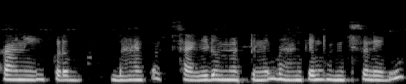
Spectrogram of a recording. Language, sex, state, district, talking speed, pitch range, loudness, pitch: Telugu, female, Telangana, Karimnagar, 120 wpm, 205-225 Hz, -18 LUFS, 210 Hz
